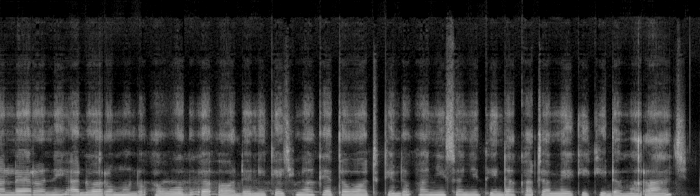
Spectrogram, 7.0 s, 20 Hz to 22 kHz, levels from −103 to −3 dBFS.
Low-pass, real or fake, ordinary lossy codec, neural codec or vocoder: none; fake; none; codec, 44.1 kHz, 2.6 kbps, SNAC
